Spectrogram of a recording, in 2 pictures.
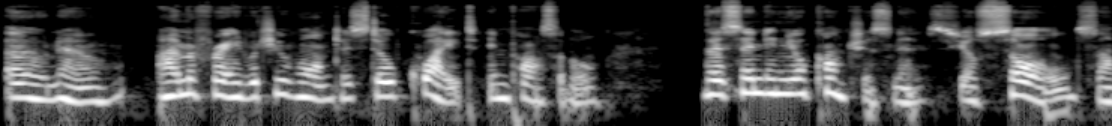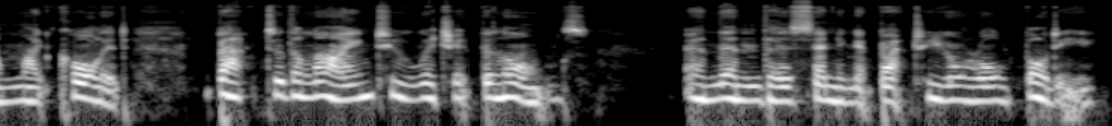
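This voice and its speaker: A woman acts out an aloof government researcher in an audio drama. The voice is on the low side and closely dry-recorded, with formal, measured lecturing and dry sarcasm. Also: dry recording, low-quality recording. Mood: dry, sarcastic. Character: aloof, sarcastic, scholarly government researcher speaking through voice-disguising charm. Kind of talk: scripted audio fiction dialogue.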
